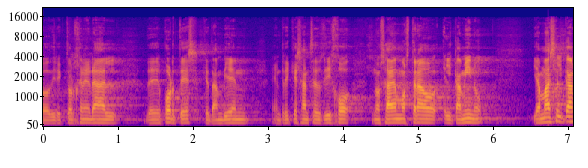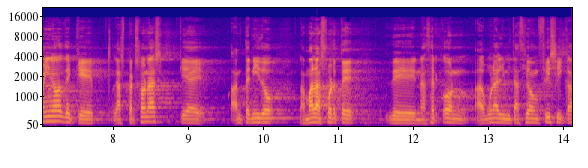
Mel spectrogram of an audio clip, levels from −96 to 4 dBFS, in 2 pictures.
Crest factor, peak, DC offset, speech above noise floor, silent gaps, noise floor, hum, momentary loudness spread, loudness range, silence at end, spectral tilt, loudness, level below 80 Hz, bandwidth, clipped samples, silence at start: 22 dB; 0 dBFS; under 0.1%; 25 dB; none; -47 dBFS; none; 13 LU; 6 LU; 0 s; -3.5 dB/octave; -22 LUFS; -72 dBFS; 16 kHz; under 0.1%; 0 s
